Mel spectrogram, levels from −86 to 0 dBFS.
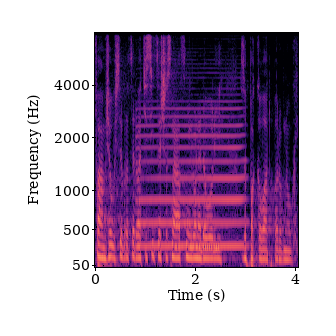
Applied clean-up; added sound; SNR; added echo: none; Wind instrument, woodwind instrument; 5 dB; none.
